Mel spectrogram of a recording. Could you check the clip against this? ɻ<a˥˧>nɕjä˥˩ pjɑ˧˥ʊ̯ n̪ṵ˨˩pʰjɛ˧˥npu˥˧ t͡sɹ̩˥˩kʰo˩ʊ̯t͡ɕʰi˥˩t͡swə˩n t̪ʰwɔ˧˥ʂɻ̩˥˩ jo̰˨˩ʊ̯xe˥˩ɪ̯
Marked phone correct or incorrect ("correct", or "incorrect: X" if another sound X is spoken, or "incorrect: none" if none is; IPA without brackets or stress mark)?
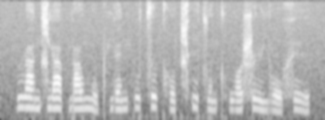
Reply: correct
